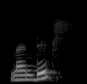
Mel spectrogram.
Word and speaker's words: Landysh: Yeah, because it's really difficult to pronounce the sound U because there isn't in English language. They pronounce like Landysh or Landy.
